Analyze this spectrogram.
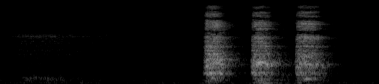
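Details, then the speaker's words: A slow deep breath in, then three forceful open-throat breathy huffs without a cough sound; a demonstrated huff (forced expiration) technique for clearing mucus in chest infection or COPD. "this is forcing air out without there being the obstruction of the in the in the windpipe to stop the air leaving so we don't get the noise of a cough which is produced in our windpipe and our voice box or larynx it's just helping us a shift mucus"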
